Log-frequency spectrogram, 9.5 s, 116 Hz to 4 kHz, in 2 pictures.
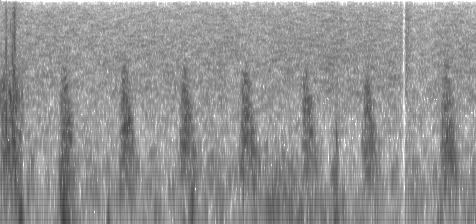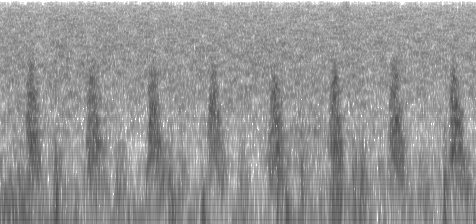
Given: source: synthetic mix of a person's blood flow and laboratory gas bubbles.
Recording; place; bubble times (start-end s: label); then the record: Doppler ultrasound of blood flow; subclavian vein
0.00-0.24 s: bubbles
From the record:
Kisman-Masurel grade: 212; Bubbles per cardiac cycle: several, 3 to 8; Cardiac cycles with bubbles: 1 to 10%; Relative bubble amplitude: moderate (0.250 to 0.450); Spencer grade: 1 (occasional bubble signal discernible with the cardiac motion signal, with majority of cardiac periods free of bubbles); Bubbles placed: anywhere in the cardiac cycle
